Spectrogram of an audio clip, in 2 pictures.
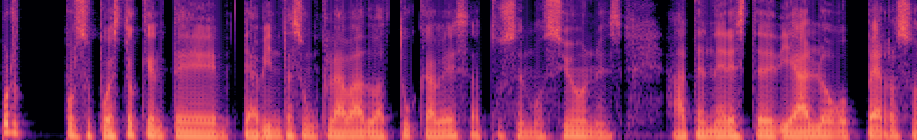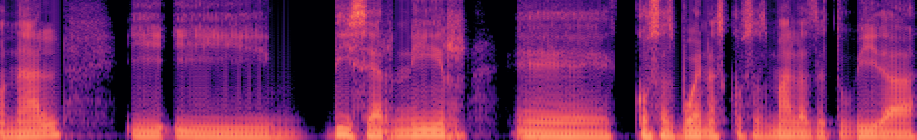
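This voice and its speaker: A man's fairly low pitch and dark, mellow tone, in a monotone, flat intonation at a very slow pace, with a dry, close sound with no echo and a quiet background. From Durango, northern Mexico. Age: 30s. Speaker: blind mountaineer and ultramarathon runner. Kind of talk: interview testimony.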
